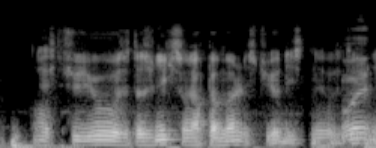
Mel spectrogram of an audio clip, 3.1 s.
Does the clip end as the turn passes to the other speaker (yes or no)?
yes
